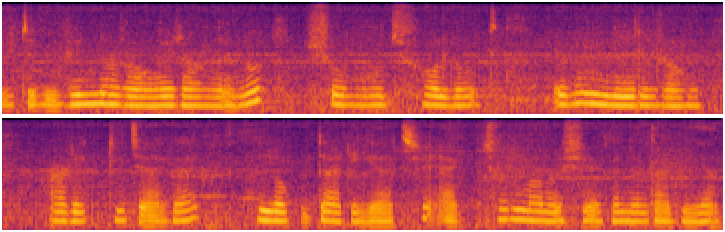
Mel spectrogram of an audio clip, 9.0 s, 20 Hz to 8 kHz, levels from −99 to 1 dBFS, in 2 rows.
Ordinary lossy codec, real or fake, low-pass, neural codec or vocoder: none; fake; 7.2 kHz; vocoder, 22.05 kHz, 80 mel bands, WaveNeXt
